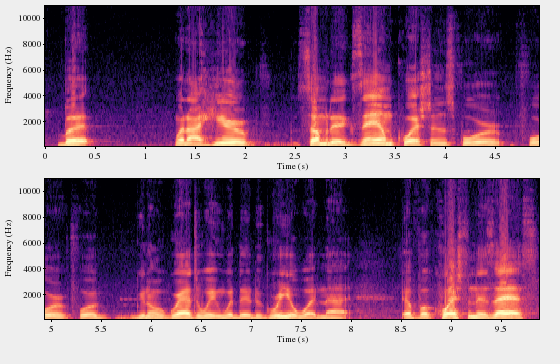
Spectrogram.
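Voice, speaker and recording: Behind a man's fairly low-pitched voice, music plays in the background. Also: ordinary pitch variation, fairly slow pace. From US South, South Carolina. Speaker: interviewee, expat parent. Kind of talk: interview. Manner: repetitive, stammering restarts.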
